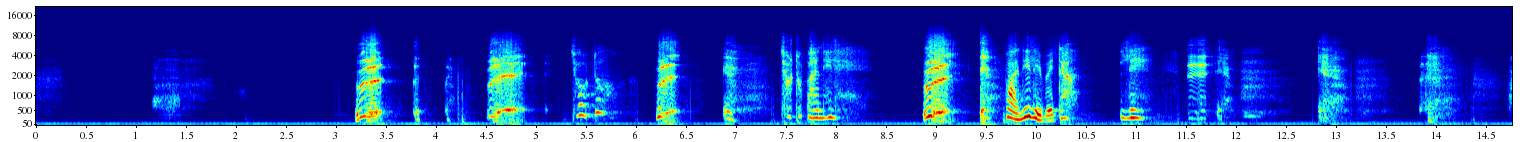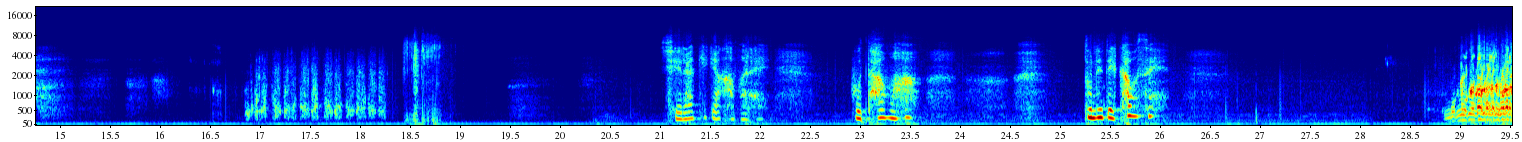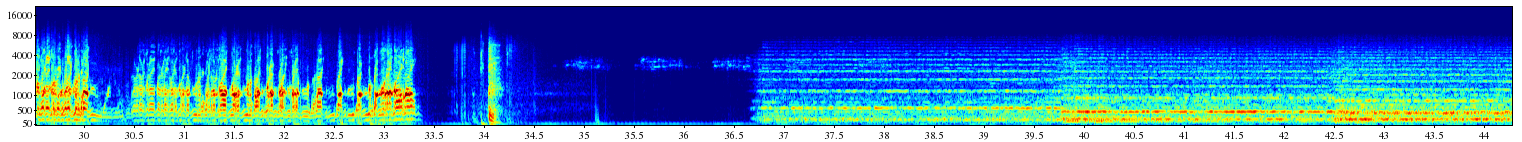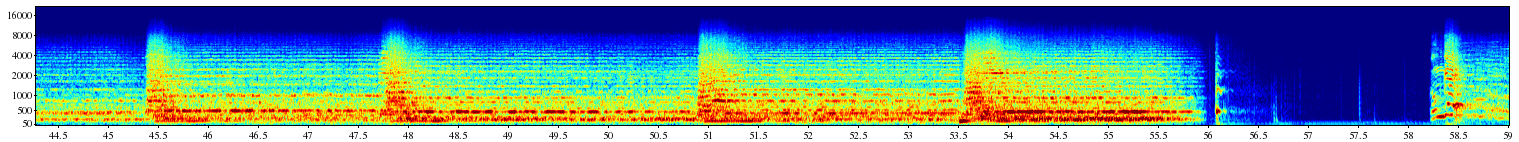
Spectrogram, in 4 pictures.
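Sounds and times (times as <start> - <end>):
voice making quavering sound: 28.8 - 33.4.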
